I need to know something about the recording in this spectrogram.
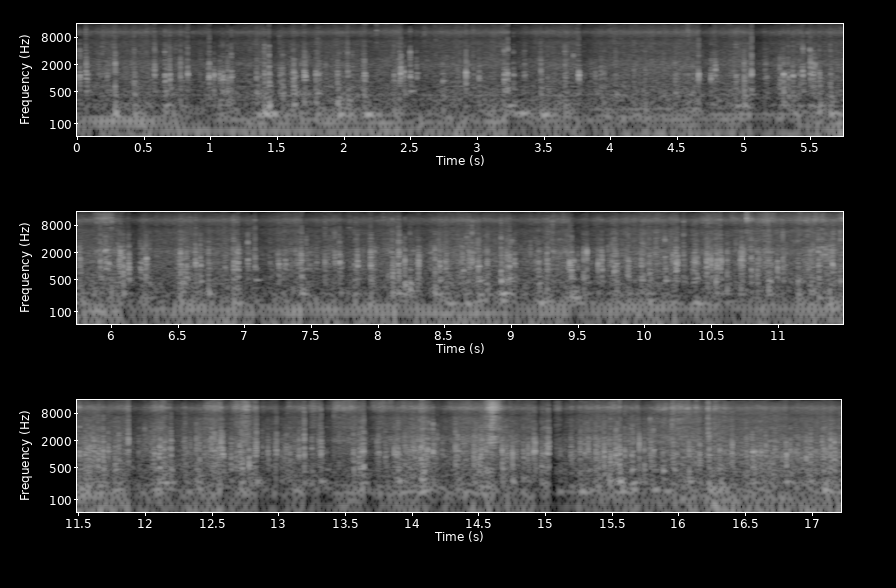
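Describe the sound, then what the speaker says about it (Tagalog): Heavy rain pours down in a continuous loud wash, with gusty wind buffeting the microphone and low rumbling underneath throughout. "Sige na, malakas na yung ulan."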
